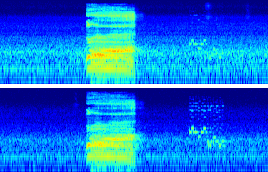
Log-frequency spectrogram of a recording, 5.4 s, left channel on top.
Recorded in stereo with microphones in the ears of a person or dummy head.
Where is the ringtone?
35° right (ahead or behind), 1.5 m.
